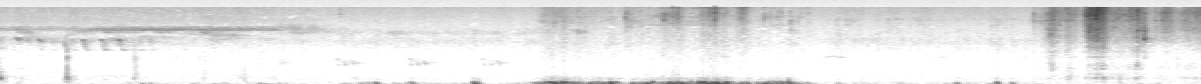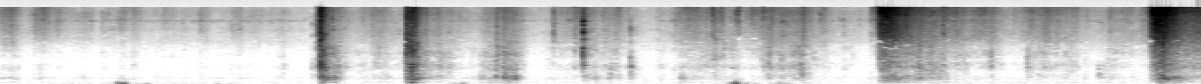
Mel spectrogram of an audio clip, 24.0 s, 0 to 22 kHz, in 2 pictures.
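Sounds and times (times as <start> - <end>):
leafy plants rustling and snapping: 10.5 - 24.0.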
